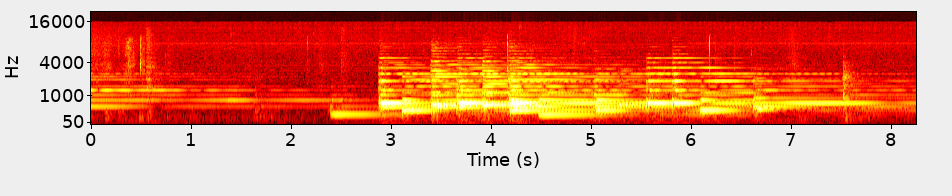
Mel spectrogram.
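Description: Upright piano playing a song's introduction: a held chord rings and fades, then from about two and a half seconds in, a run of struck notes and chords.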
